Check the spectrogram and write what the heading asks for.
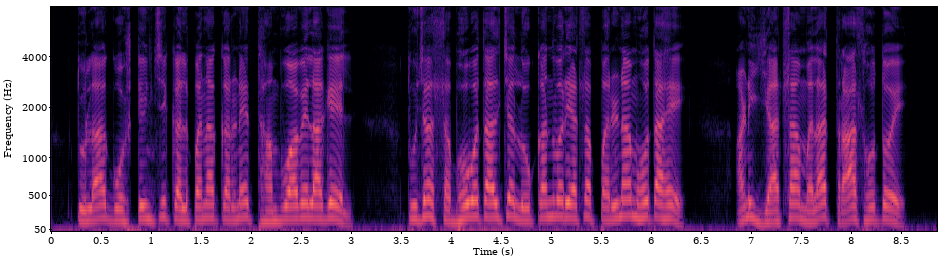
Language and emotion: Marathi, angry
